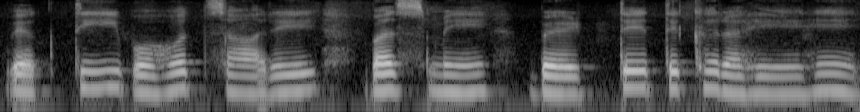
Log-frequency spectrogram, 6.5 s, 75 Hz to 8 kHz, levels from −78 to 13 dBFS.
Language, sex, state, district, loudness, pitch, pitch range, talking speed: Hindi, female, Madhya Pradesh, Bhopal, -19 LUFS, 180 Hz, 170-200 Hz, 85 wpm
